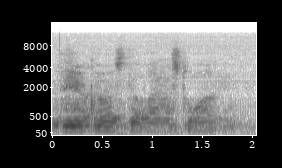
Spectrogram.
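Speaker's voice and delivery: gentle, soothing, very soft and quiet tone. In a game of saying one line in each called-out manner: soothing.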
